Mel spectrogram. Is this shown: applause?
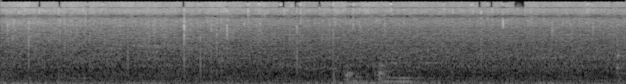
no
